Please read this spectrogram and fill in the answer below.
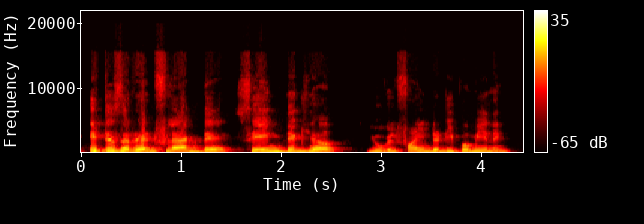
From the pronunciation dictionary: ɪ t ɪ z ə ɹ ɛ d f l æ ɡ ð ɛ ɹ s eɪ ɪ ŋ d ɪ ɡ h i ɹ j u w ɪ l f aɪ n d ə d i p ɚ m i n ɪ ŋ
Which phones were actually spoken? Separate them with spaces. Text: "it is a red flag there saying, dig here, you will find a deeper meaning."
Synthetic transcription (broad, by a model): ɪ t ɪ z ə ɹ ɛ d f l æ ɡ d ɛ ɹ s eɪ ɪ ŋ d ɪ ɡ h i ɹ j u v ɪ l f aɪ n d ə d i p ɚ m i n ɪ ŋ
